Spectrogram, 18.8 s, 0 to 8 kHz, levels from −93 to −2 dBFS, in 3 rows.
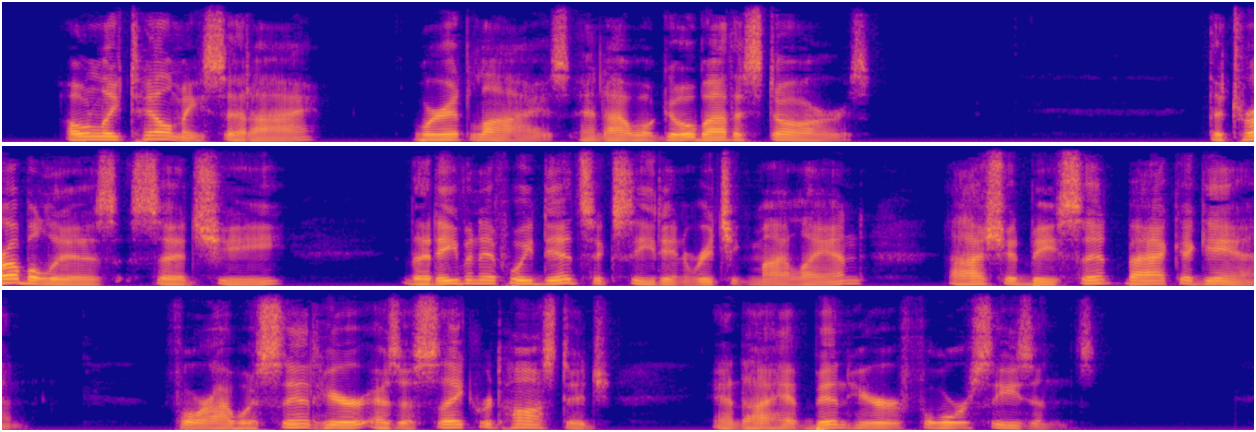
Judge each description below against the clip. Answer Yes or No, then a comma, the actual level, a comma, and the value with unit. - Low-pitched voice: No, medium, 150 Hz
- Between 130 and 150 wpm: No, average, 165 wpm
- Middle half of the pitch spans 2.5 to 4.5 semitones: Yes, average, 3.4 semitones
